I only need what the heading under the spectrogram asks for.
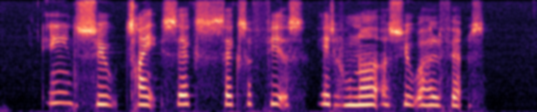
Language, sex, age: Danish, female, 25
